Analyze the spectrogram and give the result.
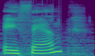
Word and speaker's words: Afanc: I'm going to probably say this wrong, but Afanc, A-F-A-N-C, like a fan with a C at the end.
